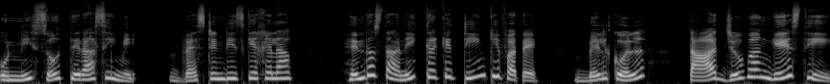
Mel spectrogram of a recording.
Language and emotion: Urdu, surprised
